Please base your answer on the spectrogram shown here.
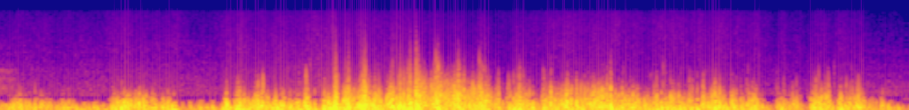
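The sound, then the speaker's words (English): Wind blowing in a loud, steady rush that swells and eases slightly but never stops. “The wind is blowing in honor of you.”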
